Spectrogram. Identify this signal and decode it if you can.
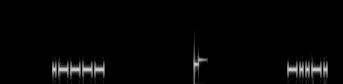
Morse code, heard as a keyed tone, about 40 wpm, 700 Hz. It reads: 1 /
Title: Single Character (Letter:Number:Punctuation:Prosign) 40wpm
